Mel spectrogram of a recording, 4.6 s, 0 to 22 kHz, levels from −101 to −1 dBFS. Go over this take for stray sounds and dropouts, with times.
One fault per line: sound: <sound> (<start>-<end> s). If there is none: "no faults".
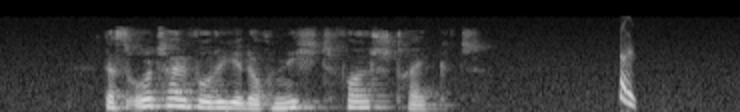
sound: chirp (3.9-4.0 s)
